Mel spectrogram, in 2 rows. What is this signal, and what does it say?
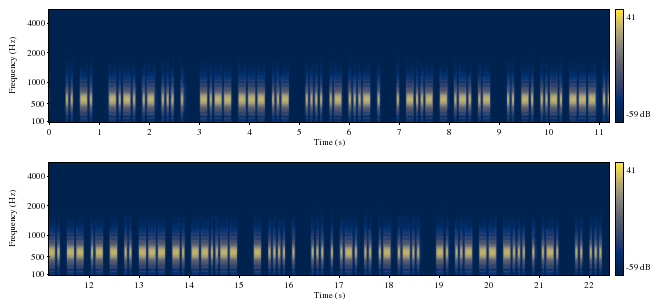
Morse code, heard as a keyed tone, about 25 wpm, 600 Hz. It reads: IN CASE YOU HAVE EXTRA INFORMATION, THE SERIAL NUMBER IS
